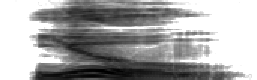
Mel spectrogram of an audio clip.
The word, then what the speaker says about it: Jul: by its non-Christian name, Yule. That's J-U-L, but being a Nordic J, it's pronounced as a Y.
